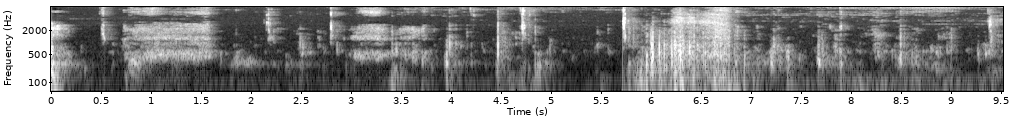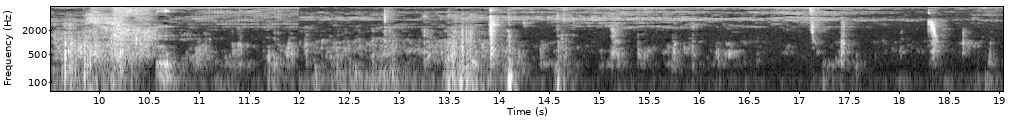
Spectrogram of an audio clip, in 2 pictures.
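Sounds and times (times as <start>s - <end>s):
chewing crispy rice: 0.5s - 19.0s.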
